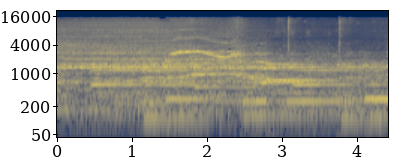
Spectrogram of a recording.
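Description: A live synth-rock band plays sustained synthesizer chords over a bass line, with no vocals at this point in the song. About halfway through, a brief high note glides up and back down.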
